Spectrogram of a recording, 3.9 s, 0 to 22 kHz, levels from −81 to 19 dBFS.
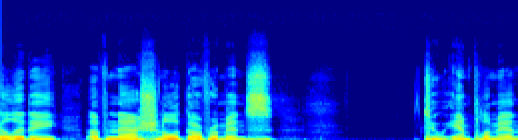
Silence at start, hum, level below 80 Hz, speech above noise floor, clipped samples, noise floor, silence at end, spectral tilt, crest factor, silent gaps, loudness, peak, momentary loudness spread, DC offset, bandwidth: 0 s; none; -58 dBFS; 51 dB; under 0.1%; -70 dBFS; 0 s; -5 dB/octave; 16 dB; none; -19 LUFS; -2 dBFS; 9 LU; under 0.1%; 13.5 kHz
